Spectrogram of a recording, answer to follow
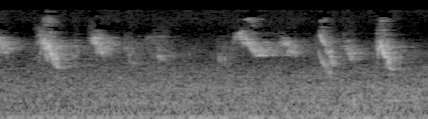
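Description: Small songbirds singing faintly: a scatter of short, high chirps, each sliding down in pitch.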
